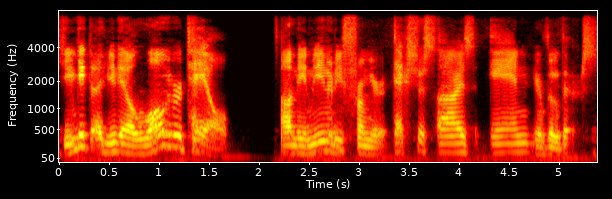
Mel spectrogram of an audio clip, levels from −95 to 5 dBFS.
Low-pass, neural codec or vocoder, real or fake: 7.2 kHz; codec, 24 kHz, 0.9 kbps, WavTokenizer, medium music audio release; fake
